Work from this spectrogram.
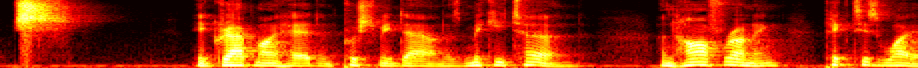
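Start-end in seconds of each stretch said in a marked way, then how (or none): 0.1-0.5 sharp, urgent shushing; hissed hush. A narrator's reading. Narrator hushing Shiloh, hissed. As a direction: hiss for silence. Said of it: "I hissed at Shiloh".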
